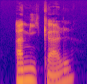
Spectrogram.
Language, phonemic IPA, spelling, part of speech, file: French, /a.mi.kal/, amical, adjective, Fr-amical.ogg
- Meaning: friendly, amicable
